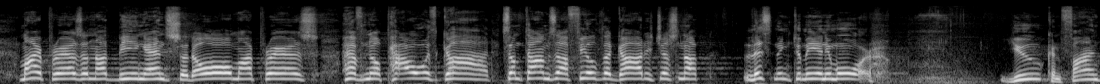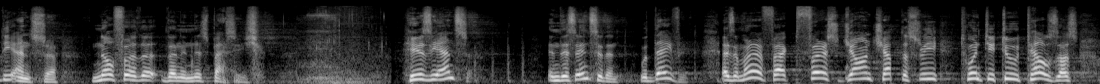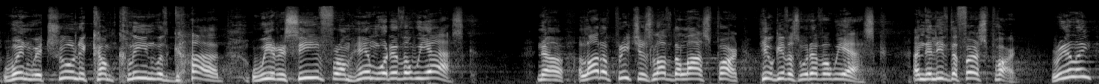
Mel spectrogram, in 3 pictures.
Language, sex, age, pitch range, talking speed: English, male, 60-79, 230-270 Hz, 170 wpm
